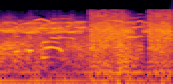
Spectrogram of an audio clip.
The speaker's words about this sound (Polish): O, bo tu się zaczyna już ten moment, gdzie oni mają broń i po prostu strzelają y, w te ptaki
